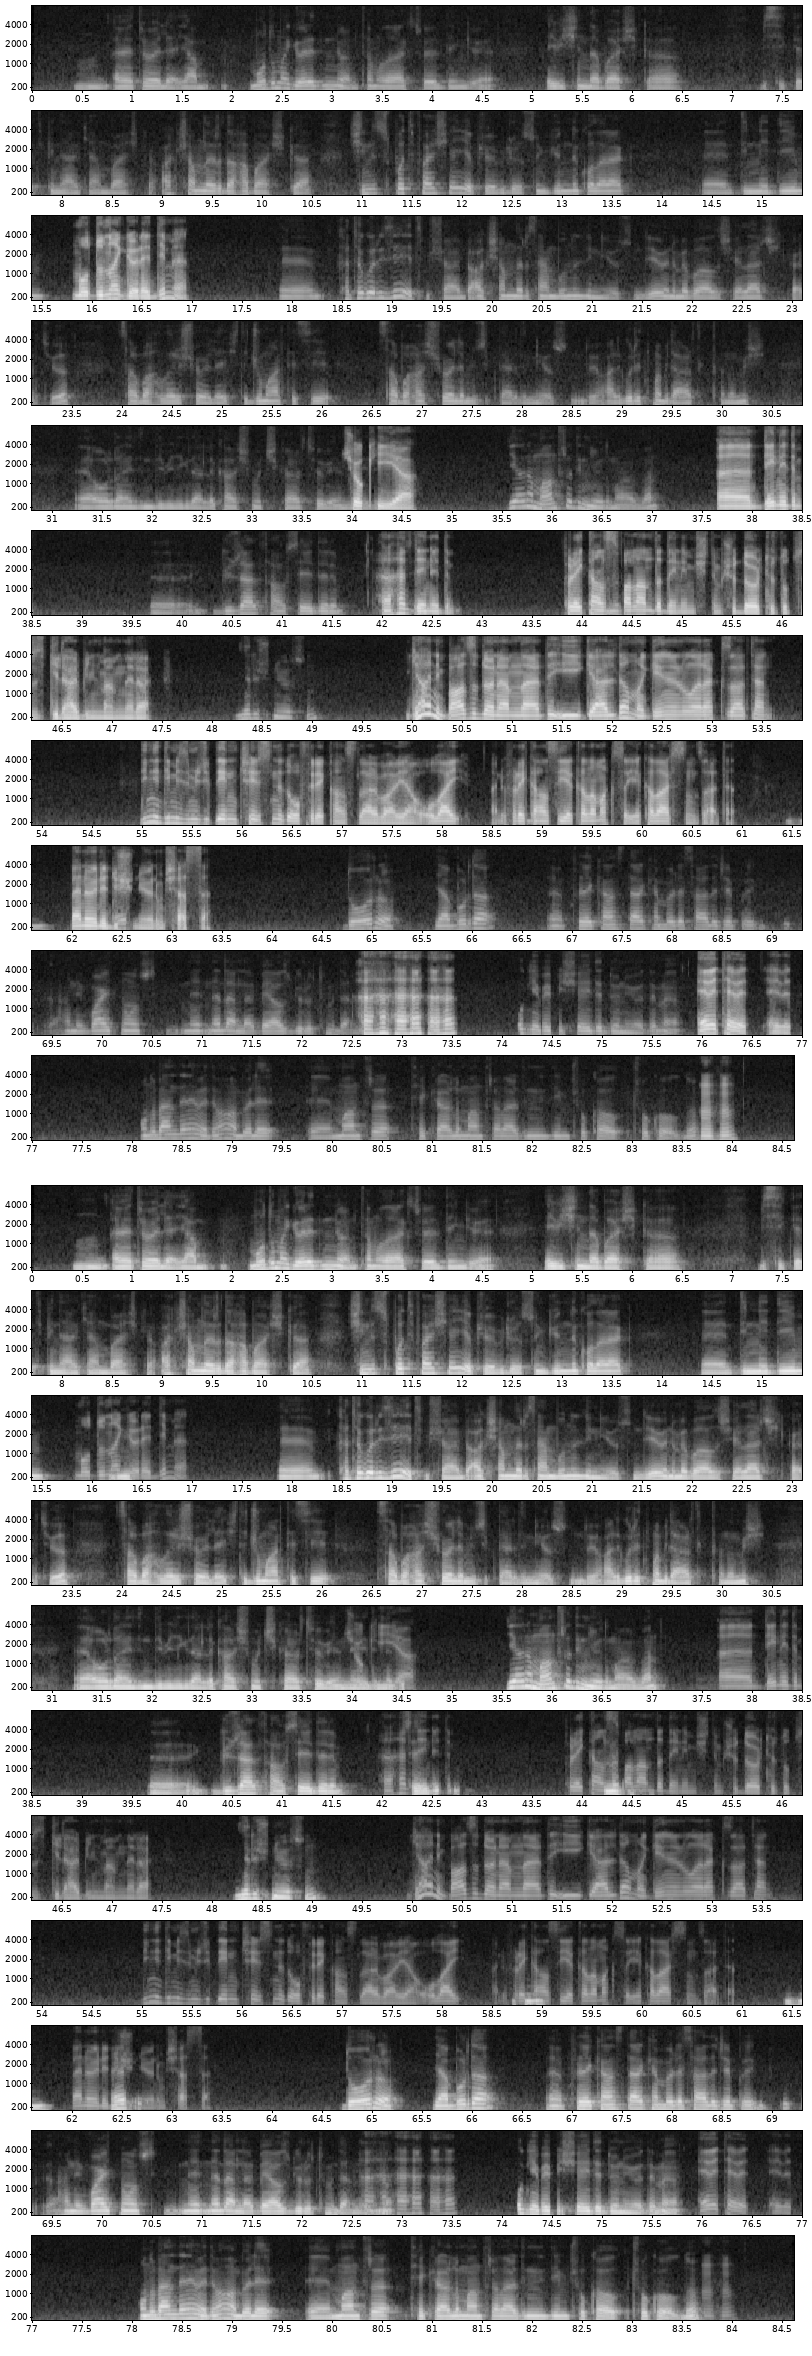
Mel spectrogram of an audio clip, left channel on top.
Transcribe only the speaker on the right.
Hı hı. Evet öyle. Ya moduma göre dinliyorum. Tam olarak söylediğin gibi. Ev içinde başka, bisiklet binerken başka, akşamları daha başka. Şimdi Spotify şey yapıyor biliyorsun. Günlük olarak e, dinlediğim
mü-
e, kategorize etmiş abi. Akşamları sen bunu dinliyorsun diye önüme bazı şeyler çıkartıyor. Sabahları şöyle işte cumartesi sabaha şöyle müzikler dinliyorsun diyor. Algoritma bile artık tanımış. E, oradan edindiği bilgilerle karşıma çıkartıyor benim
ne edinlediğimi.
Bir ara mantra dinliyordum abi ben.
E, e, güzel tavsiye ederim.
Sevdim.
Nasıl-
Ne düşünüyorsun?
Hı hı,
hı hı.
Evet
doğru. Ya burada e, frekans derken böyle sadece bir- hani white noise ne, ne derler beyaz gürültü mü derler
ona? O gibi bir şey de dönüyor değil mi?
Onu ben denemedim ama böyle e, mantra tekrarlı mantralar dinlediğim çok ol- çok oldu.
